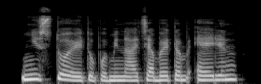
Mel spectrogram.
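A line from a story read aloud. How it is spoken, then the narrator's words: Sharp cutting-off. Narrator (Russian): резко оборвал Гарик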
